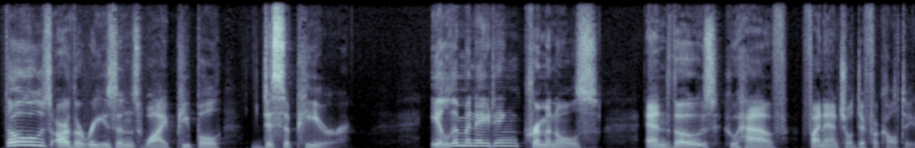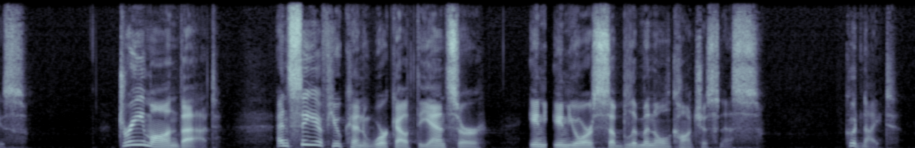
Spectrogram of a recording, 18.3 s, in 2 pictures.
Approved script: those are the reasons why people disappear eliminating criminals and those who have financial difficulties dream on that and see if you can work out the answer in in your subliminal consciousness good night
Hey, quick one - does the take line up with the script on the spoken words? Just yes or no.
yes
